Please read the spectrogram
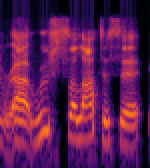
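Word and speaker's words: Rus salatası: Well, how do you say it again? Can you say the Rus? It's called Russolatası in Turkish. – Russolatası.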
